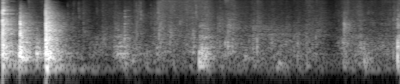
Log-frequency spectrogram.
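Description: Hands rummaging through a long cardboard shipping box and its packing, with a few sharp knocks in the first half second, then softer rustles and small knocks.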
